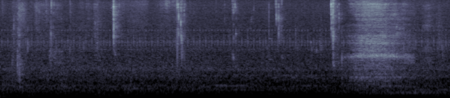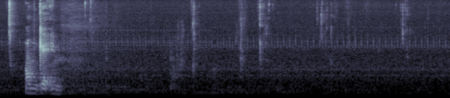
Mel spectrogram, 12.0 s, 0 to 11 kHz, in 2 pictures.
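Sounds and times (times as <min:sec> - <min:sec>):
soft breath: 0:04.6 - 0:05.9
lip and tongue smacks: 0:10.2 - 0:10.5.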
